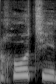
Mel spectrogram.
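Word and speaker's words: ὅτι: That we pronounce that Hoti, that's the start of verse 7.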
